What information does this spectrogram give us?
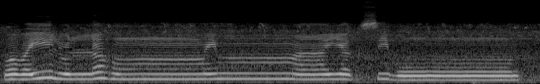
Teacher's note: ان دو میم کے اوپر بھی شد ہے تو ان دونوں پر غنہ کریں گے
